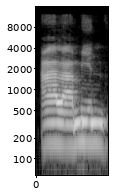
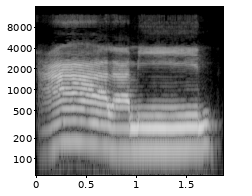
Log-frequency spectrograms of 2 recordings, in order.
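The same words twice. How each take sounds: First: The vowel is said short, not drawn out. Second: The vowel is drawn out long. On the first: The speaker calls it wrong. "Kita nggak bisa baca alamin" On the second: The speaker calls it right. "tapi alamin"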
